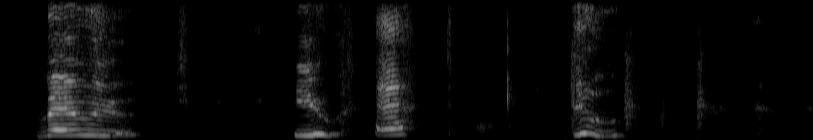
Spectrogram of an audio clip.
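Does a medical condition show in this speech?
Yes: cerebral palsy; speech affected.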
